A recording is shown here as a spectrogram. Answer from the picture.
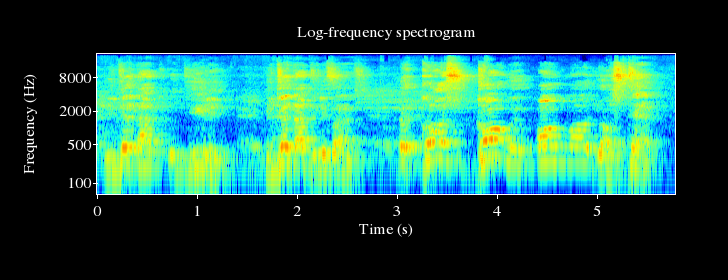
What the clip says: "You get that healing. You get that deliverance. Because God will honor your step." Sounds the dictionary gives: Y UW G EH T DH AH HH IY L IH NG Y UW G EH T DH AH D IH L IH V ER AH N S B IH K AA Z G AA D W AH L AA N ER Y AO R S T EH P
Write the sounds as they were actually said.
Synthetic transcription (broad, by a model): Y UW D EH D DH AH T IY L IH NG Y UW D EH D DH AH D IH L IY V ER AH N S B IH K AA S G AA D W AH L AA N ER Y AO S T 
